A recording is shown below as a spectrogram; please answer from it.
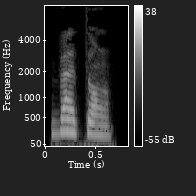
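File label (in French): "battant", French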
